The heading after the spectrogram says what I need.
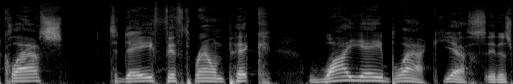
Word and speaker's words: Yahya Black: Fifth round pick YA Black. Yes, it is pronounced Yaya Black.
